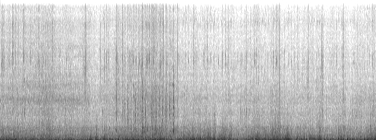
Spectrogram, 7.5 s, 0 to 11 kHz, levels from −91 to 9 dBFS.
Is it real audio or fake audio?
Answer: fake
